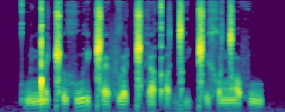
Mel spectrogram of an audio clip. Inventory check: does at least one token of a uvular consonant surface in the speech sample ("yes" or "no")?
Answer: yes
